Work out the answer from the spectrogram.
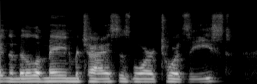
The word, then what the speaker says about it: Machias: the Ruggles house in Columbia Falls or uh Machias if I said that correctly uh the that area I mean seems incredibly haunted um so you did pronounce it correctly it is Machias um and uh no I haven't been to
